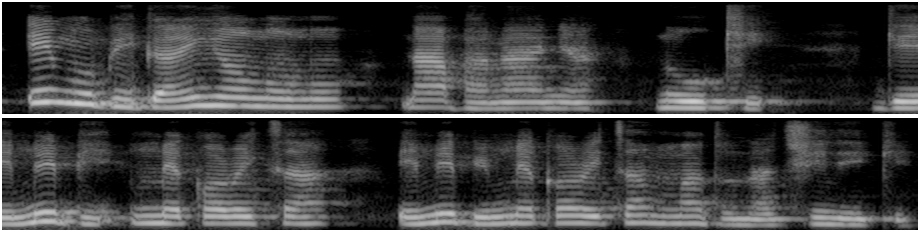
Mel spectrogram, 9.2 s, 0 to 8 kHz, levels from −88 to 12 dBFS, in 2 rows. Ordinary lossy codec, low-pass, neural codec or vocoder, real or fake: none; 7.2 kHz; autoencoder, 48 kHz, 32 numbers a frame, DAC-VAE, trained on Japanese speech; fake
